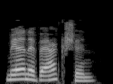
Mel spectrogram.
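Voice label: "man of action", English, uk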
